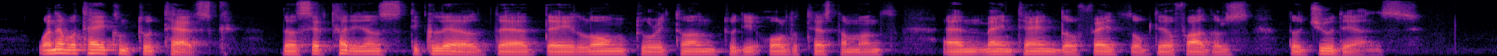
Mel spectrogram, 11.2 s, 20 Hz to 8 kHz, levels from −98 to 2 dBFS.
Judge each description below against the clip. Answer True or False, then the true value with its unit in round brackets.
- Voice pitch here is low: True (95 Hz)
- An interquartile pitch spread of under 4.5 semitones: True (2.4 semitones)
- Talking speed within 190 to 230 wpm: False (135 wpm)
